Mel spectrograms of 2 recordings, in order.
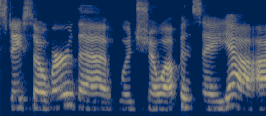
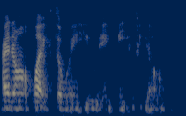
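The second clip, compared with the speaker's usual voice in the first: put-on tiny voice, much quieter; 10 dB quieter than usual. Speaker quoting a woman's reply to the county attorney, imitating a tiny small voice. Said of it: "in the smallest voice I've ever heard".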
